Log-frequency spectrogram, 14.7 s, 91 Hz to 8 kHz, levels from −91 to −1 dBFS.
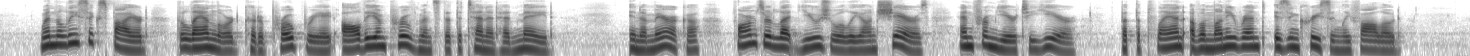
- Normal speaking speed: Yes, average, 160 wpm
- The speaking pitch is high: No, medium, 175 Hz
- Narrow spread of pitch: No, average, 4.7 semitones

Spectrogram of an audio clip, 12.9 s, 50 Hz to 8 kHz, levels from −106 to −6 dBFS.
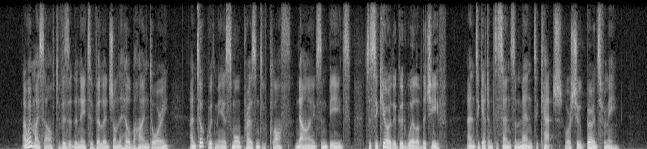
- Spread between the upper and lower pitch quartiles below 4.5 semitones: Yes, average, 3.0 semitones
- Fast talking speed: Yes, fast, 220 wpm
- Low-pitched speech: Yes, very low, 90 Hz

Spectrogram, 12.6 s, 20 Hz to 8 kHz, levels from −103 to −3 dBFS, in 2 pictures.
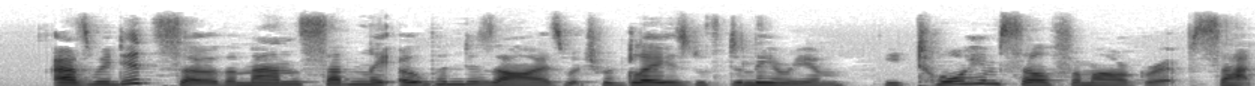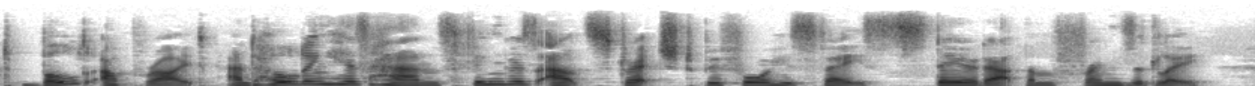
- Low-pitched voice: No, high, 195 Hz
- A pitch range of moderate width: Yes, average, 4.2 semitones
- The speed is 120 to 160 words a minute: No, average, 175 wpm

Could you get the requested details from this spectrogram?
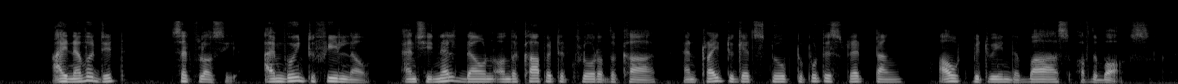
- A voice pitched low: Yes, low, 130 Hz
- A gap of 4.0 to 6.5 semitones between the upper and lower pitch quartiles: No, average, 2.7 semitones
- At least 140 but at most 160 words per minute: No, average, 195 wpm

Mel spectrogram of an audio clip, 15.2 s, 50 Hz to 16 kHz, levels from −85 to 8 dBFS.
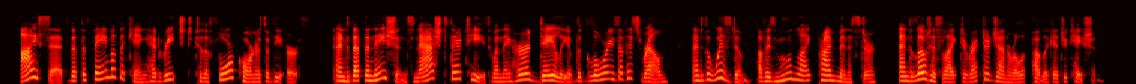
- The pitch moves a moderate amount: No, wide, 7.5 semitones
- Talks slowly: No, average, 200 wpm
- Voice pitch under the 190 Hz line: No, high, 200 Hz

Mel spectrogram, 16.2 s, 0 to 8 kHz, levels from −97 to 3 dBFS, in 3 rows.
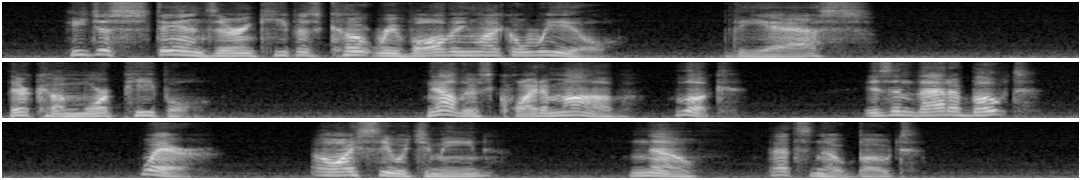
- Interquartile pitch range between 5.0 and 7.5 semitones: Yes, wide, 5.5 semitones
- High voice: No, medium, 160 Hz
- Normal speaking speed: Yes, average, 145 wpm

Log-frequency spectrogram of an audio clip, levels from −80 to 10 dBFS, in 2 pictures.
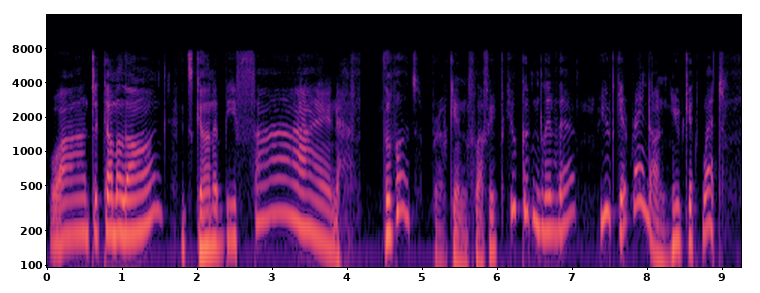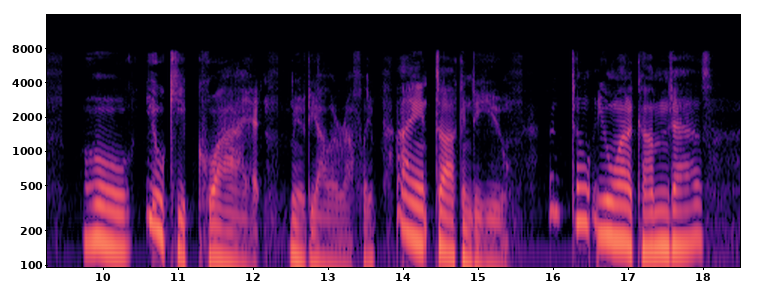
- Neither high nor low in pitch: Yes, medium, 160 Hz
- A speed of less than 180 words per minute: Yes, average, 140 wpm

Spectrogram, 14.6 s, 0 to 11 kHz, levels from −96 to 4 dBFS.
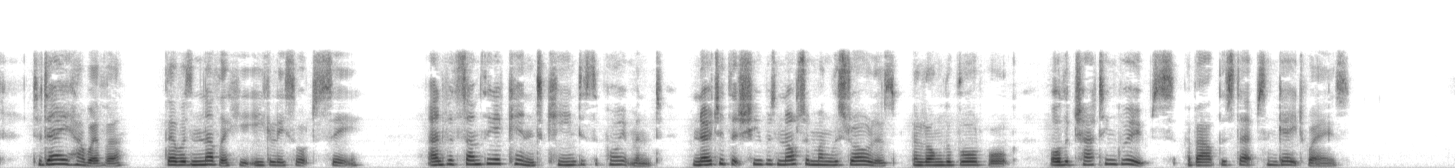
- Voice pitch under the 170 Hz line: No, high, 230 Hz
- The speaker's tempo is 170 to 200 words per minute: No, average, 160 wpm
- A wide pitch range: No, average, 3.7 semitones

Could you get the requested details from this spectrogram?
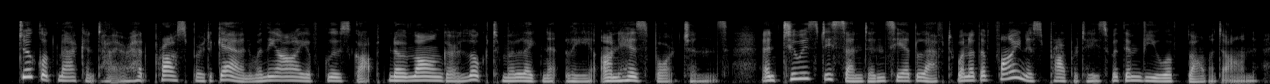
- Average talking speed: Yes, average, 155 wpm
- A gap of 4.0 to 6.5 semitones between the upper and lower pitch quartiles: No, average, 3.5 semitones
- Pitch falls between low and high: Yes, medium, 165 Hz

